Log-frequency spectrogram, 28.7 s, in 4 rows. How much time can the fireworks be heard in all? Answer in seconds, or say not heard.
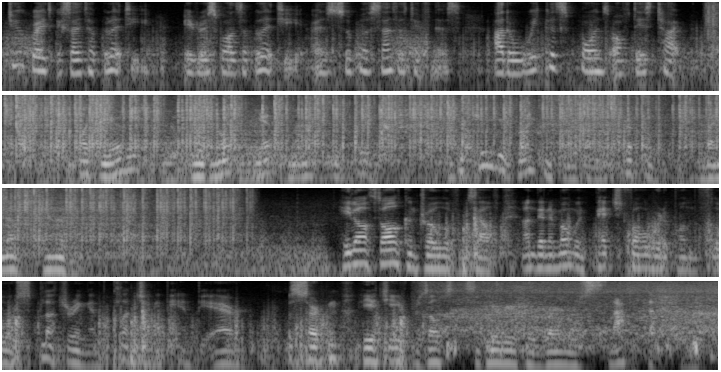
10 s.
